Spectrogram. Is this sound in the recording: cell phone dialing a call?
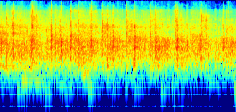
no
